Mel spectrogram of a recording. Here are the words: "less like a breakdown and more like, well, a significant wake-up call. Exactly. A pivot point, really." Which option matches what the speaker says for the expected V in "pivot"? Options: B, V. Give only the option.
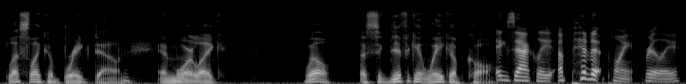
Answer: V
